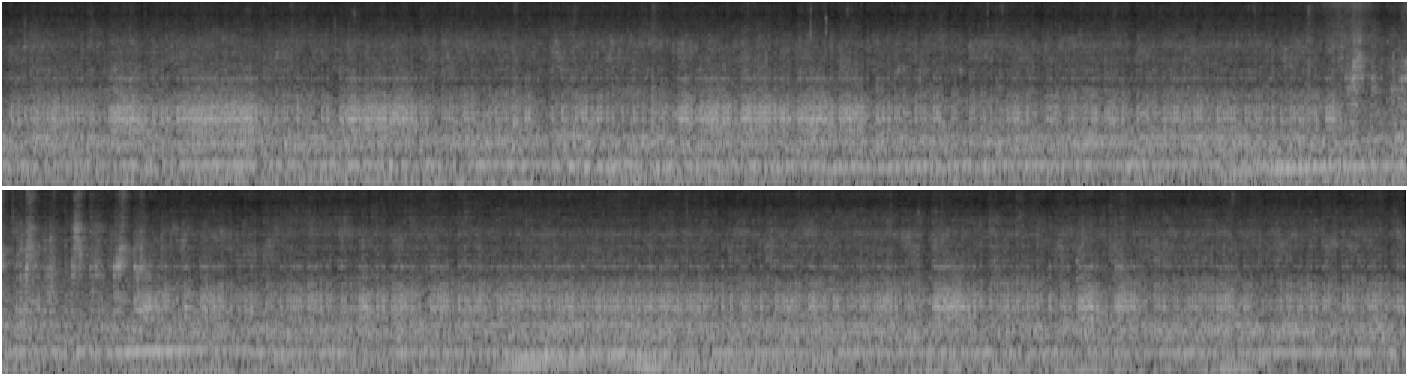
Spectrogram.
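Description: Ragdoll cat purring steadily, a continuous low rumbling purr, with a few soft clicks or rustles about halfway through.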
